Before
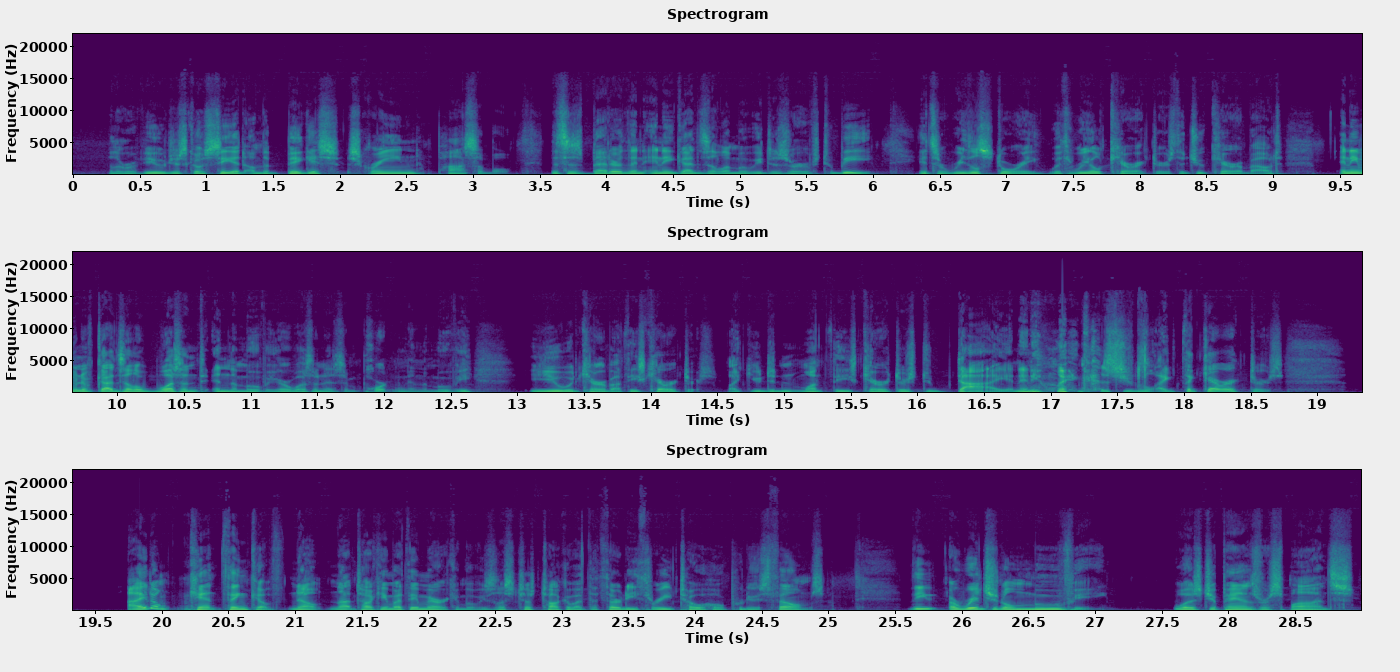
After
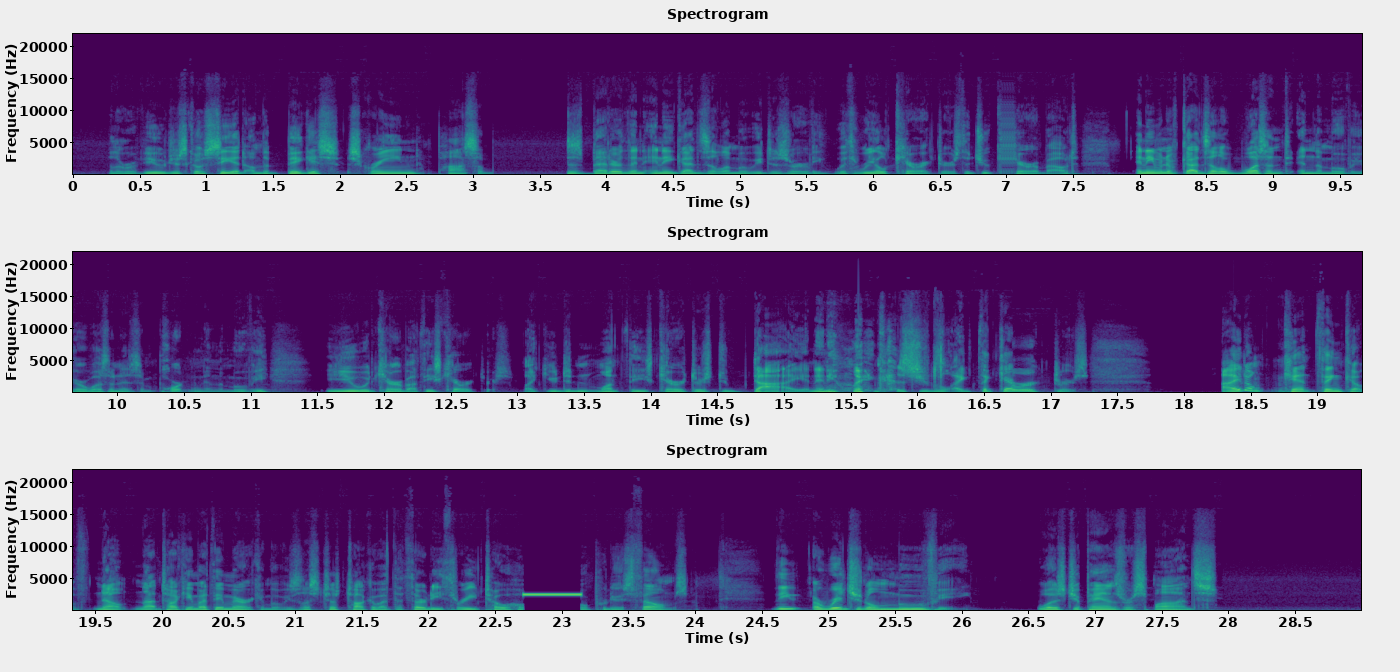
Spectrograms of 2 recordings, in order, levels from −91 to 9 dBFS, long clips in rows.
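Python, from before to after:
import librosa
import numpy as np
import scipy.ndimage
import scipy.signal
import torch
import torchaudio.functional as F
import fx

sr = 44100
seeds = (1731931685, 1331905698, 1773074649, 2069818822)

y = fx.edit(x, sr, fx.room_tone_fill(start_s=3.16, length_s=0.56),
    fx.cut(start_s=5.56, length_s=1.61),
    fx.stutter(start_s=8.58, slice_s=0.02, count=5),
    fx.fade_out_span(start_s=13.96, length_s=0.35),
    fx.speed_span(start_s=18.25, length_s=0.31, speed=0.82),
    fx.insert_tone(at_s=24.18, length_s=0.44, hz=2500.0, db=-15.5), tone=tone)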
